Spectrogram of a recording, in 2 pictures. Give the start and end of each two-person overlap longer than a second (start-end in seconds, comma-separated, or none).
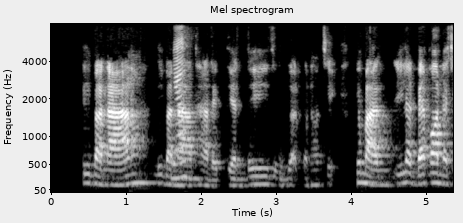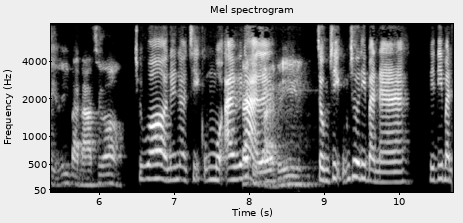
none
